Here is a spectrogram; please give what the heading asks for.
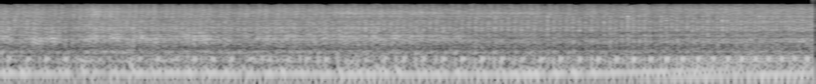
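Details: Suzuki Celerio at steady idle with a light, rapid clatter riding over it; friction noise from the gearbox, cause unclear.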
